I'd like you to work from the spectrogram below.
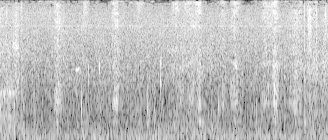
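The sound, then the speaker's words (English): A pen scratches faintly on paper as a note is written by hand, a soft, continuous scribbling with small strokes and no talking. “I'm gonna write down idea.”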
